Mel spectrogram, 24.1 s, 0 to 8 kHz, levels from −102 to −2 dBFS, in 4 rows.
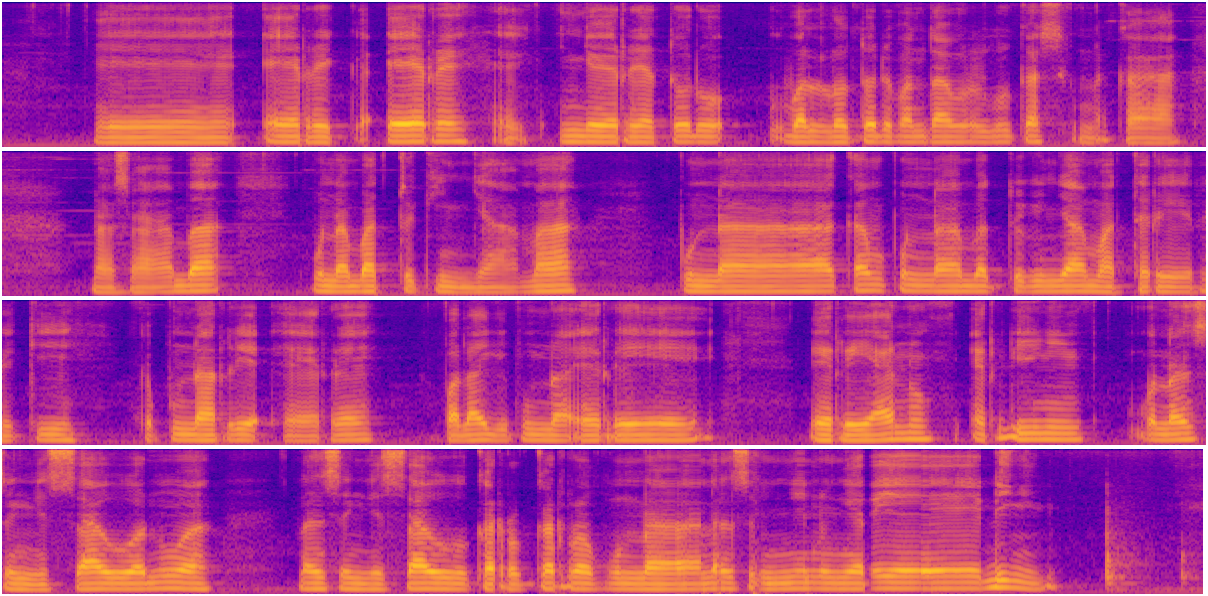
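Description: From 21.38 to 22.70 s the speech breaks up with repeated packet loss, giving a robotic sound. Audio arrived missing or late again and again, and each hole was bridged by stretching the preceding sound, so roughly a fifth of this span is synthetic fill. The longest gap is 71 ms. On a spectrogram the stretch shows smeared, repeated harmonic slices beneath the 8 kHz ceiling set by the call codec. The waveform shows short, looped-looking segments with abrupt joins.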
